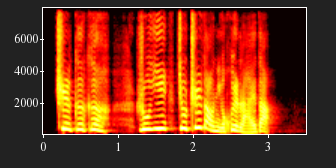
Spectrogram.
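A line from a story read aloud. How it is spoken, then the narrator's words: Eager shout. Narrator (Chinese): 素如立刻的大叫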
